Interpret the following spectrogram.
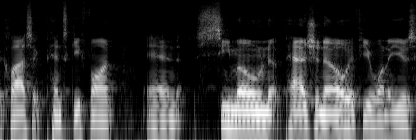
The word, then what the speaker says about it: Pagenaud: Obviously, the number 1 using the classic Penske font and Simon Pagenaud, if you want to use his proper French pronunciation.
